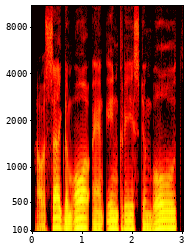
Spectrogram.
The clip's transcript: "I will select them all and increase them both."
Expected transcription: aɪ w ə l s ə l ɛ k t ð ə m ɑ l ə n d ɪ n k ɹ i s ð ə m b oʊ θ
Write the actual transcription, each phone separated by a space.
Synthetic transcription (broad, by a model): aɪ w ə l s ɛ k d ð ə m ɑ l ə n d ɪ n k ɹ i s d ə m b oʊ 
